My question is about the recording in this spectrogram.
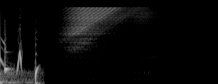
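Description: Animated end-card sound effects: a quick run of three or four bubbly pops, each bending in pitch, followed by a high, falling swish that fades out after about a second.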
